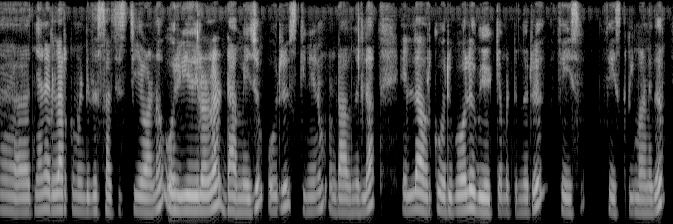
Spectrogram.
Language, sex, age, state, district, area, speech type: Malayalam, female, 18-30, Kerala, Kozhikode, urban, spontaneous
